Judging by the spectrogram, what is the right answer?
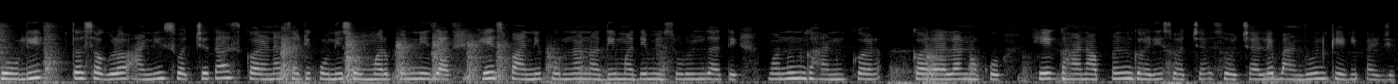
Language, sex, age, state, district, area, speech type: Marathi, female, 18-30, Maharashtra, Amravati, rural, spontaneous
